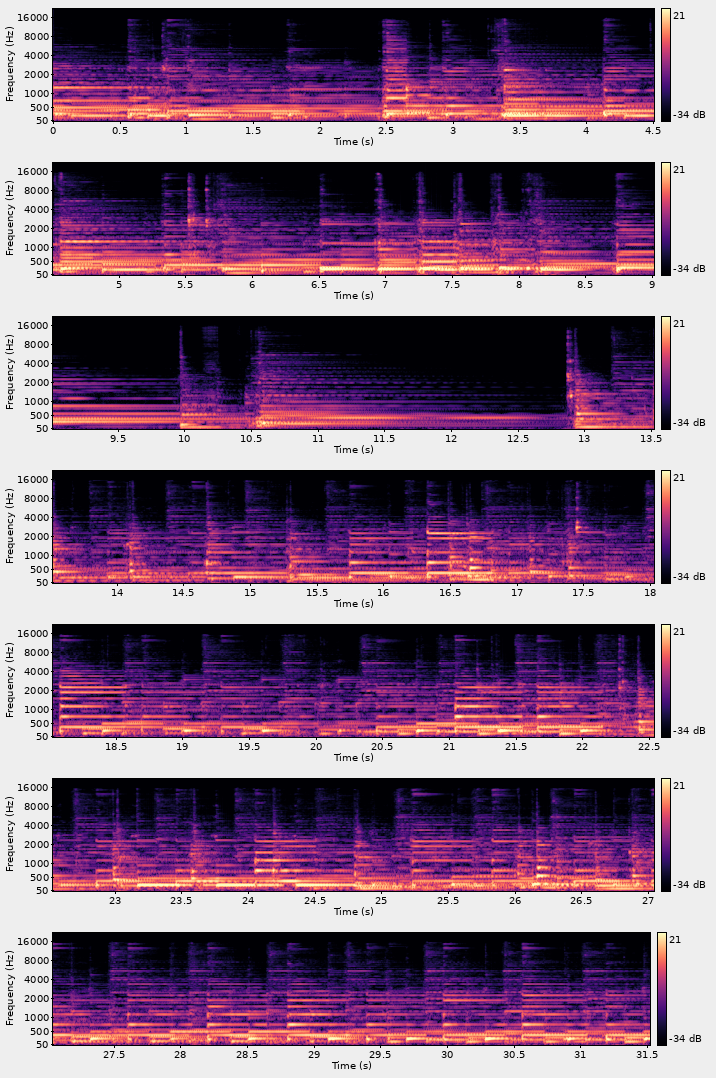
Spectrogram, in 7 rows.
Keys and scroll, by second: 21.1 Delete, 22.8 ctrl+d, 30.6 Delete.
